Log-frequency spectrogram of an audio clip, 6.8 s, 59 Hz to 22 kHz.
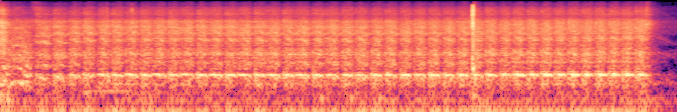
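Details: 2017 Ford Transit 2.0L EcoBlue diesel, past cambelt interval, codes P0016, P0340, P2279, P0299: quick even cranking about three and a half turns a second for six seconds, never fires; no-start from wet timing belt that shed teeth.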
